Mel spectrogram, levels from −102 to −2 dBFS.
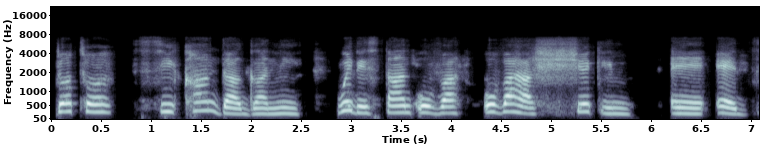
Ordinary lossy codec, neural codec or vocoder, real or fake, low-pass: AAC, 48 kbps; autoencoder, 48 kHz, 128 numbers a frame, DAC-VAE, trained on Japanese speech; fake; 7.2 kHz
